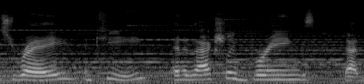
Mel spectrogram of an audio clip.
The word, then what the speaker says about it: Reiki: Reiki is actually the um it's pronounced ray and keyi.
